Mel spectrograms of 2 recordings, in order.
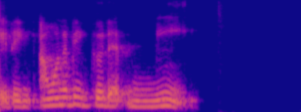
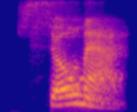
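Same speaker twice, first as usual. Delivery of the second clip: mock fury; 10 dB louder than usual. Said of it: "I'm like".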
